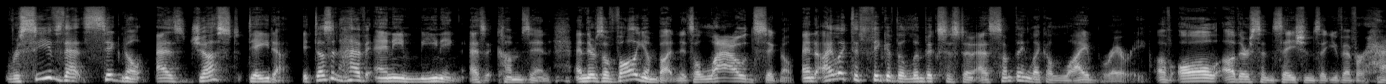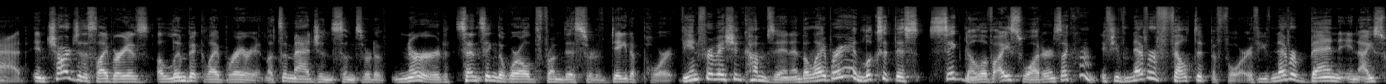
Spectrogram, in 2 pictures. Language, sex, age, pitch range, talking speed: English, male, 40-59, 120-190 Hz, 215 wpm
